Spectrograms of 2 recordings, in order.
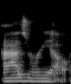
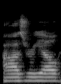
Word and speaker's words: Azrael: archangel azrael some people mispronounced his name as azrael his name is pronounced asriel he corrected me and told me okay and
